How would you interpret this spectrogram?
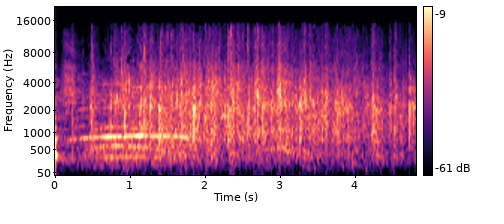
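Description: A crowd claps steadily in sustained applause for a person who has come up onto a stage, dense and fairly loud throughout, with a brief whistle-like tone near the start.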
